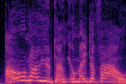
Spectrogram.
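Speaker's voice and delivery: high-pitched indignant objection; scolding. A narrator's reading. Ugly sister holds prince to his vow, scolding.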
